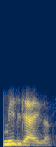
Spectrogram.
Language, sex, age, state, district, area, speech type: Hindi, female, 60+, Madhya Pradesh, Betul, urban, conversation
